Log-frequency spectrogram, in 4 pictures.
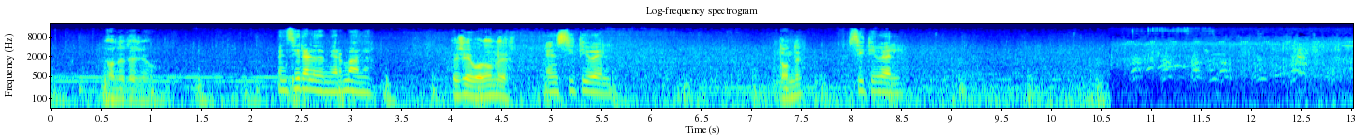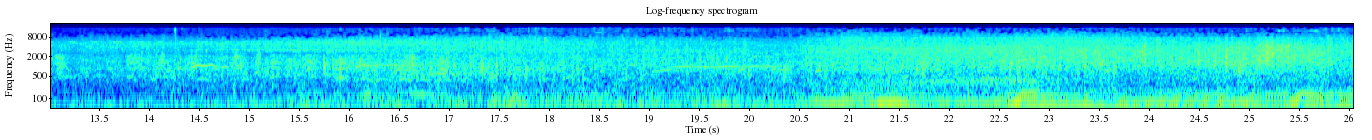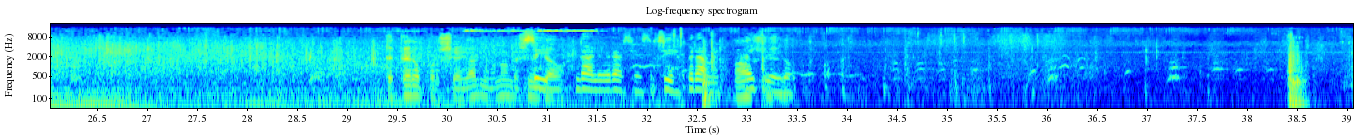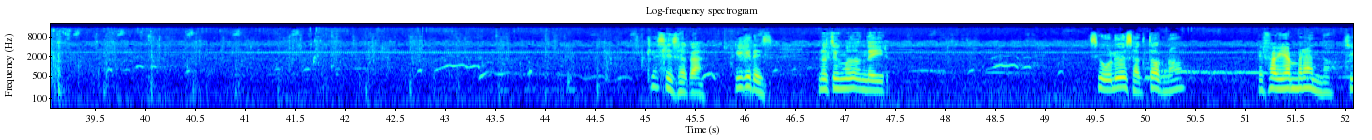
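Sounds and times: rain hissing: 0.1 - 33.4
car engine rumbling: 12.7 - 33.4.

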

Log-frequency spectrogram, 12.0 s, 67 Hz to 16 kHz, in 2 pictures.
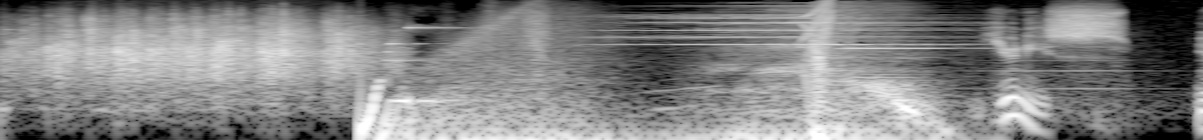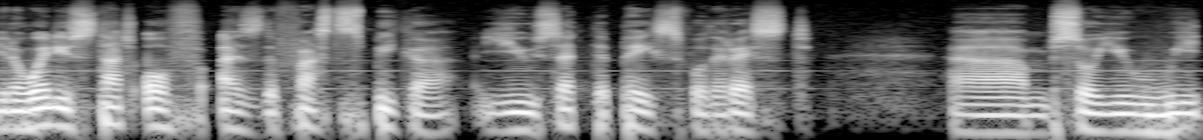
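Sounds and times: audience applauding: 0.0 - 1.8
rising whoosh sound effect: 1.8 - 5.0.

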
